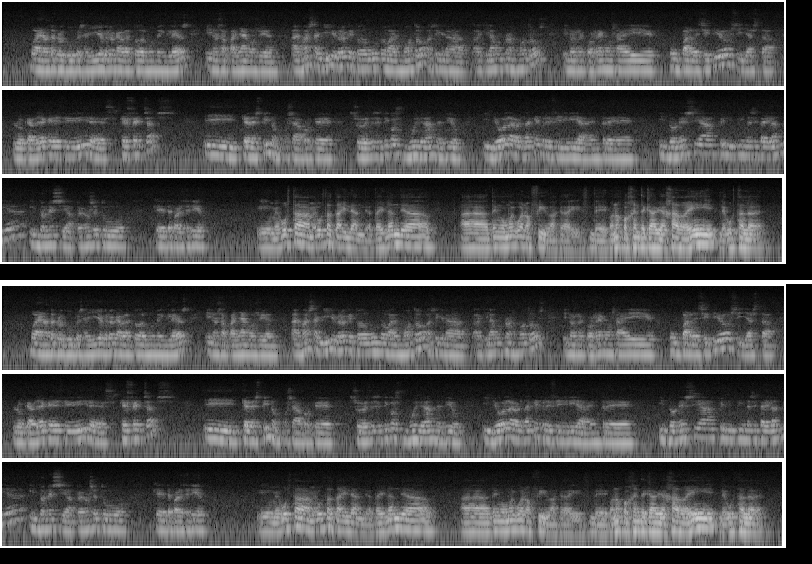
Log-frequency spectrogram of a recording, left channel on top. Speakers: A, on the right; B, on the left.
A: Bueno, no te preocupes, allí yo creo que habla todo el mundo inglés y nos apañamos bien. Además, allí yo creo que todo el mundo va en moto, así que nada, alquilamos unas motos y nos recorremos ahí un par de sitios y ya está. Lo que habría que decidir es qué fechas y qué destino, o sea, porque sudeste asiático es muy grande, tío. Y yo la verdad que preferiría entre Indonesia, Filipinas y Tailandia, Indonesia, pero no sé tú qué te parecería.
B: Y me gusta, me gusta Tailandia. Tailandia, ah, tengo muy buenos feedbacks de ahí. De- conozco gente que ha viajado ahí, le gustan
